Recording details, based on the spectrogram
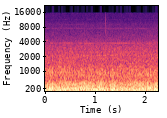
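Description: A Meteor F.4 jet in War Thunder arcade battles gives a steady, dense engine roar that holds at an even level throughout, with no breaks or changes in pitch.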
